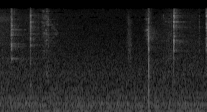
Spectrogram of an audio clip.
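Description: Scissors clicking shut a few times while cutting the yarn: short, sharp clicks, two near the start and two more about a second and a half in.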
